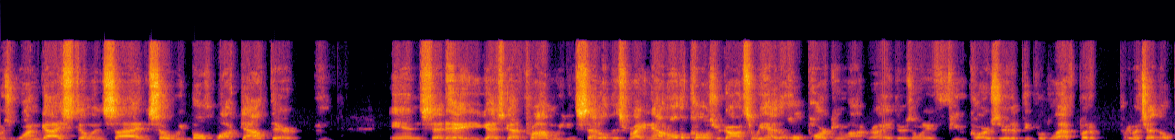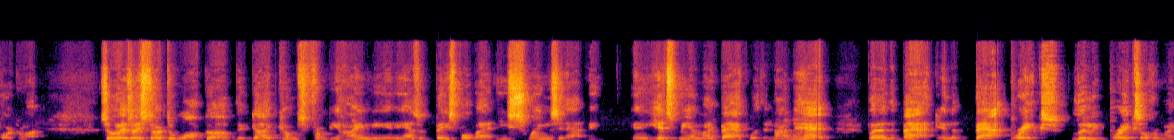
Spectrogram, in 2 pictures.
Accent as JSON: {"language": "English", "town": "Redding", "region": "California", "country": "United States", "moved": "as an adult", "lives_now": "Reno, United States", "said": "moving to Reno, Nevada, back closer to home where I was at from Redding"}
